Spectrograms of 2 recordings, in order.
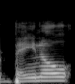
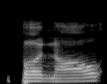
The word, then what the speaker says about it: banal: Uh, the three most common are banal, banal, and banal.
